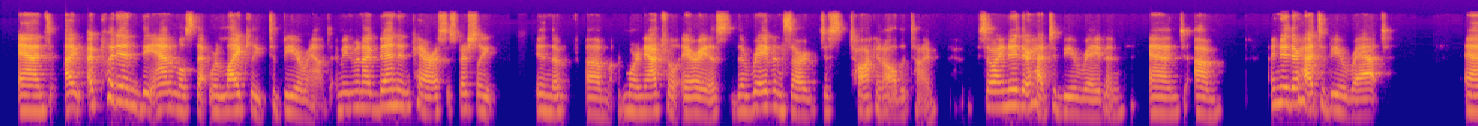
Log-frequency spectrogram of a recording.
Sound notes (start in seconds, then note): none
